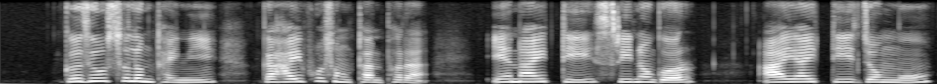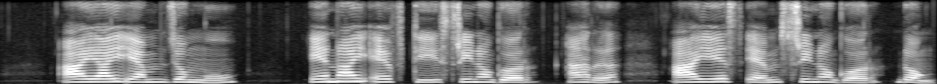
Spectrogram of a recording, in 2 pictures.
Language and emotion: Bodo, neutral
